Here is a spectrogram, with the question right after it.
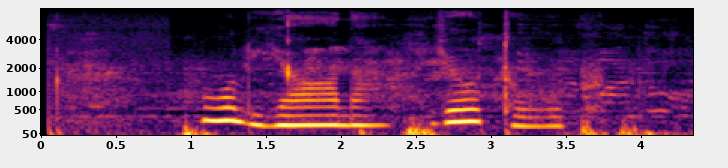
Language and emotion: Russian, sad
